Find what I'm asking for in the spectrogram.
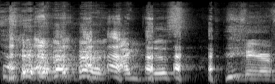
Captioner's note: group laughs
